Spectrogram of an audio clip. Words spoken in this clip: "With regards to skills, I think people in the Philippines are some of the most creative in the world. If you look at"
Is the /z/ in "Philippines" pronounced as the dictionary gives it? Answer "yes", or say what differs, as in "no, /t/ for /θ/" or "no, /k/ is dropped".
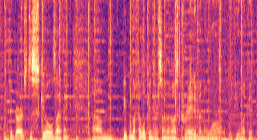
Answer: yes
